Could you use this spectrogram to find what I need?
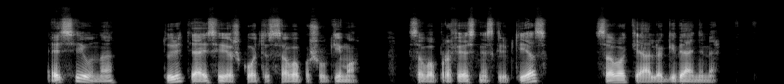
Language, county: Lithuanian, Vilnius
